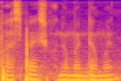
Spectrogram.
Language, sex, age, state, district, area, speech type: Bodo, male, 30-45, Assam, Kokrajhar, rural, spontaneous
